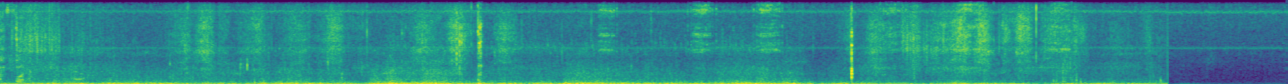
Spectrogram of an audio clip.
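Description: Wind buffeting an outdoor camera microphone, a loud low rumble with a couple of sharp clicks from handling. It cuts off suddenly near the end.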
